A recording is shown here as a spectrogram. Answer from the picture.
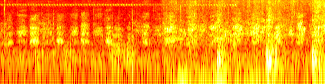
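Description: English bulldog puppy panting in quick, even breaths. About halfway through, a louder rustling with a few low thumps comes in.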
